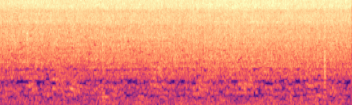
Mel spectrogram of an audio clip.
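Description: Steak sizzles on a griddle pan in a steady, loud, continuous hiss that holds unchanged for the whole stretch, close and alone with no talking.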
